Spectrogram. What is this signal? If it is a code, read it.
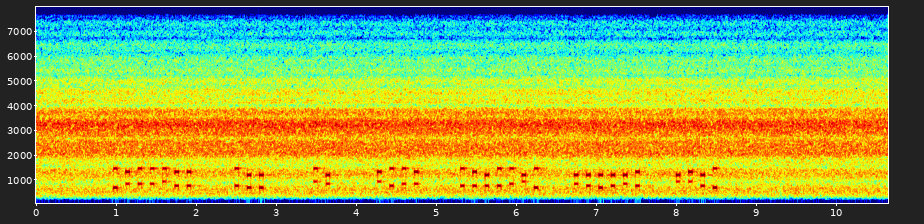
DTMF, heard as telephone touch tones, dialled by machine, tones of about 50 ms, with radio hiss. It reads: 3899#55 611 #7 0698 65469*3 741475 *043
